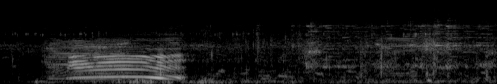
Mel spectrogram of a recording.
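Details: Cattle among many taking part in the Jendral Muda event, a Pakar Sakera gathering in Pamekasan: one loud moo lasting just over a second, swelling then sliding downward at the end, followed by crowd chatter and general background noise.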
